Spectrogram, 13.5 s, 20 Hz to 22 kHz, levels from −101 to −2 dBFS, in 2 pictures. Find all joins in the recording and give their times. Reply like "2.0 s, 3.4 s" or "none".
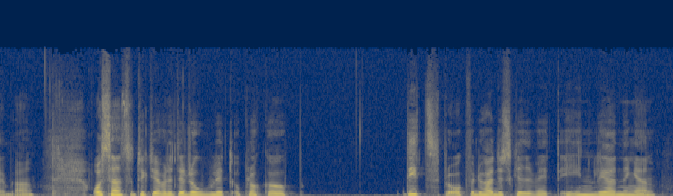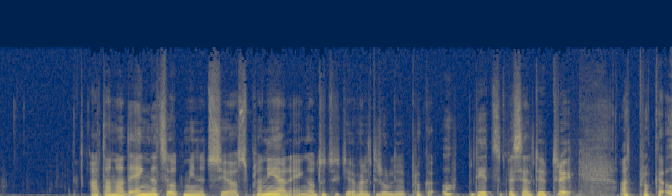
11.8 s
